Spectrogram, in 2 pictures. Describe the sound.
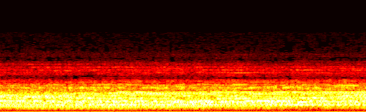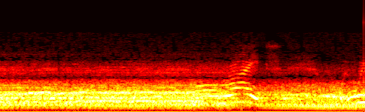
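Car driving through heavy, falling snow toward a lake, its engine a steady low drone with a brief dip near the end.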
